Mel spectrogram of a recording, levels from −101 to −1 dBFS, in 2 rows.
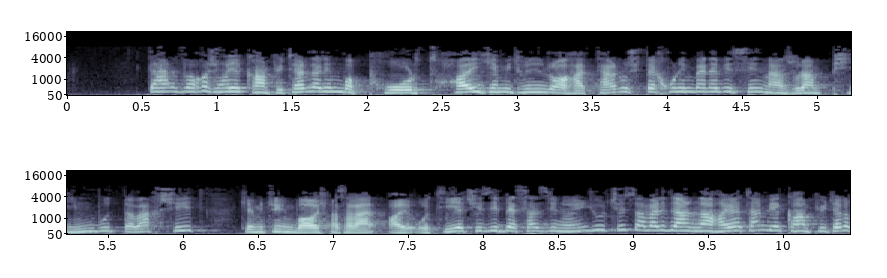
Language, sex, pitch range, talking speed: Persian, male, 140-225 Hz, 220 wpm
